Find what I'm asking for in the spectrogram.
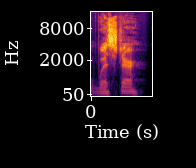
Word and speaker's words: Worcester: Like really, Gloucester, Worcester.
